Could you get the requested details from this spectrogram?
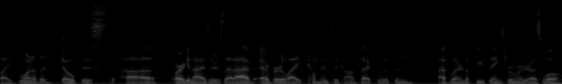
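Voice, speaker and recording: With a Texan accent, a man talks at a moderate pace in a medium pitch, his intonation monotone and flat and his voice marked by vocal fry. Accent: Texan American English. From Texas, Dallas. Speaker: community organizer. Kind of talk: casual interview chat.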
